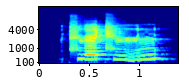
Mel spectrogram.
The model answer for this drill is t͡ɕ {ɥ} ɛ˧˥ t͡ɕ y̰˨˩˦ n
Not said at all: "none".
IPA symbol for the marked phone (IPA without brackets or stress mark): ɥ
